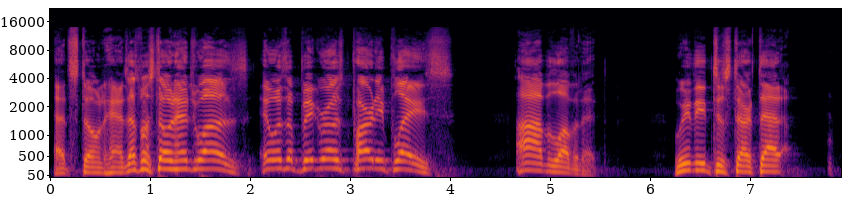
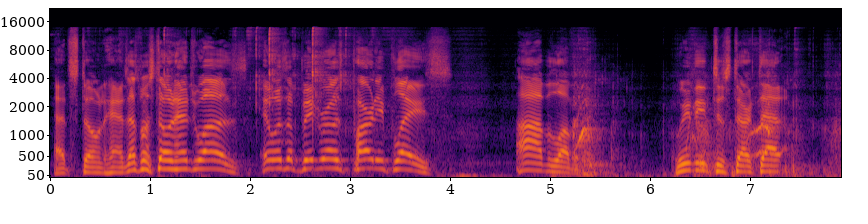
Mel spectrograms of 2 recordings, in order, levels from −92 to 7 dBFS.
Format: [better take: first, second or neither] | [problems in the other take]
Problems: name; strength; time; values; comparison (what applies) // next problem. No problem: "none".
first | household noises; loud; throughout; 9 dB below the speech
